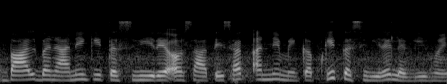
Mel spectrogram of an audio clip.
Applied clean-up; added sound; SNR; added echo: none; none; none; none.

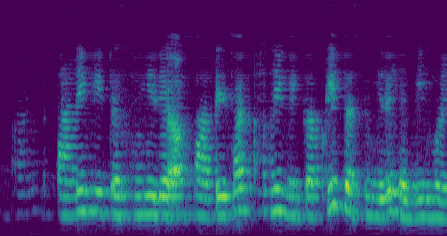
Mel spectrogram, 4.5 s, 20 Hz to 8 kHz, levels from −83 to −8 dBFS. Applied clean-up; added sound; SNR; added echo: neural mask model DeepFilterNet 3.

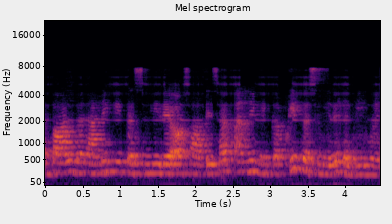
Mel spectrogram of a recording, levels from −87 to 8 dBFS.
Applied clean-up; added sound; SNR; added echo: neural separator model SepFormer DNS4.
